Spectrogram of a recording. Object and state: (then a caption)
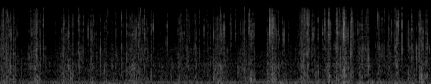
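Cardboard box in plastic wrap. Fingers scratch and squeeze the clear plastic film wrapped around a small, hollow, yellow cardboard Realme Buds Classic earbud box held in both hands. The result is a continuous, bright crinkling and scratching texture with dense, crisp crackles and a faint low hum underneath.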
